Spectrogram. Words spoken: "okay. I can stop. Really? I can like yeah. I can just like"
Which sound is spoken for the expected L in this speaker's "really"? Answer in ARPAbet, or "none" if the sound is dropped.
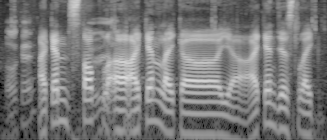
none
